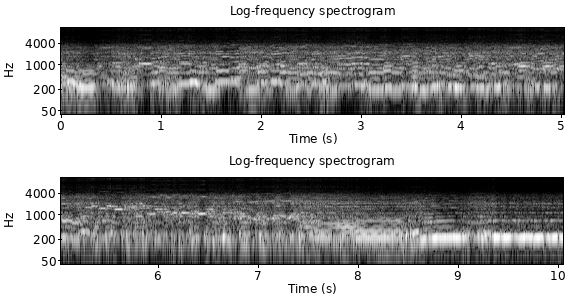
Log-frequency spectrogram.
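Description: Electric guitar playing a solo of quick single-note runs, then sliding up near the end into one long held note.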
